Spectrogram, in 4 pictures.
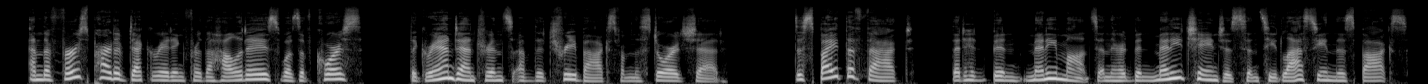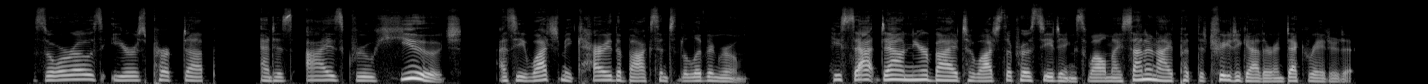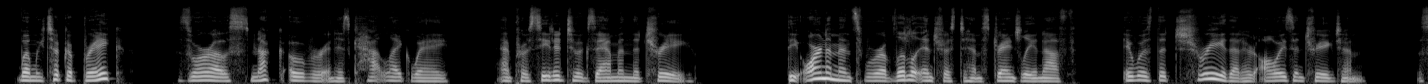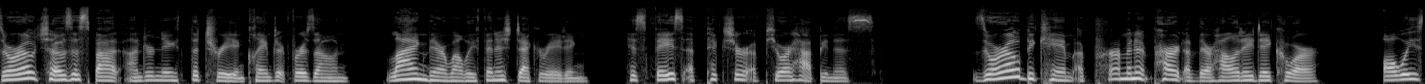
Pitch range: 160-205 Hz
